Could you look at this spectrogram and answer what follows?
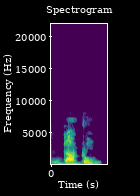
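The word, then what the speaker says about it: Datum: ডে দিয়ে এ আ এ ও এম একত্রে ডাটুন ডাটুন অর্থ তারিখ নিজের যেটা ডেট ওটা হল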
